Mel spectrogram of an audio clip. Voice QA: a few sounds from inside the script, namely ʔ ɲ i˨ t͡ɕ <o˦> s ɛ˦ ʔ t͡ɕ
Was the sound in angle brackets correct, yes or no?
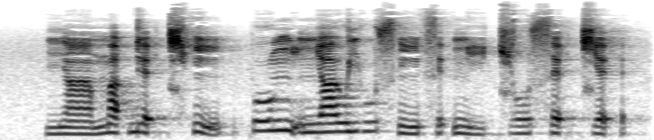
yes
